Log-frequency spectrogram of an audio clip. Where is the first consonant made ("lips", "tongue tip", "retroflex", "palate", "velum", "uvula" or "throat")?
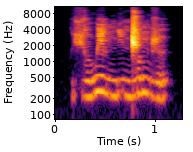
palate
